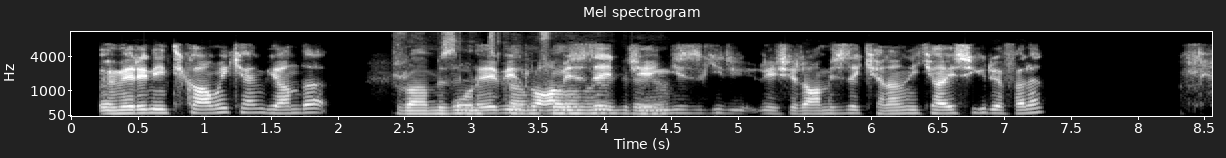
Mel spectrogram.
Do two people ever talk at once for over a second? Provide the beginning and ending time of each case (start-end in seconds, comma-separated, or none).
2.8-4.5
